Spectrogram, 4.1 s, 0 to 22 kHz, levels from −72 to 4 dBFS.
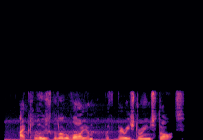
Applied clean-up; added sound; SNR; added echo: none; Crow; 11 dB; none.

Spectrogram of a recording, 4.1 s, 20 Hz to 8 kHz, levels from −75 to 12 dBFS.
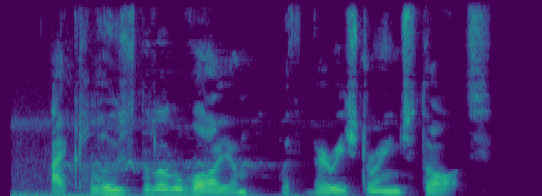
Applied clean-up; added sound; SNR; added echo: classical method log-MMSE.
